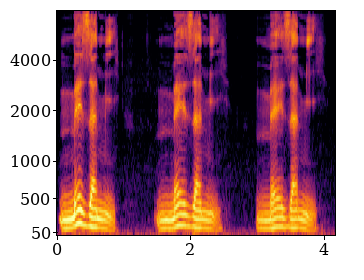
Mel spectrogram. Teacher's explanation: let's be purist and make this beautiful liaison between these two words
